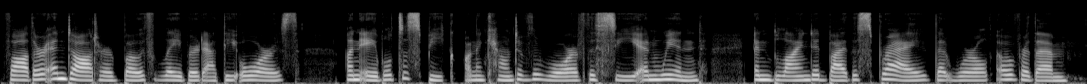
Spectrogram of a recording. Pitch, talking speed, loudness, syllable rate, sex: 200 Hz, 165 wpm, -17 LUFS, 4.2 syllables/s, female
